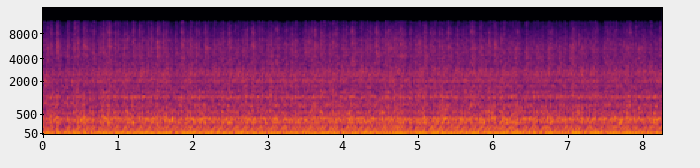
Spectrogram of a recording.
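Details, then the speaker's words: Toyota 22RE four-cylinder dually truck after Redline Beast Cam install, new alternator (startup squeal gone), valve lash and timing reset: even, steady idle, smooth low rumble, no squeal; runs clean, owner worried about possible head gasket damage. "um i would say overall you know butt dyno is telling me probably about 15 horsepower added um you know which is quite a bit for um you know 22 reinforced so it could be more could be less feels good sounds pretty good"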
